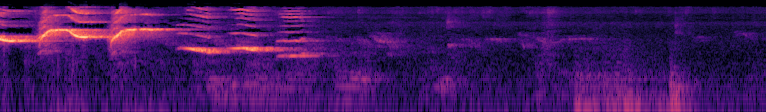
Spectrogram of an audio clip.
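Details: Kacer (oriental magpie-robin) singing hard, gacor: a loud high warbled whistle stepping upward, then lower chirpy notes that fade into faint low rustling sounds.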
